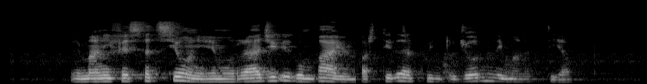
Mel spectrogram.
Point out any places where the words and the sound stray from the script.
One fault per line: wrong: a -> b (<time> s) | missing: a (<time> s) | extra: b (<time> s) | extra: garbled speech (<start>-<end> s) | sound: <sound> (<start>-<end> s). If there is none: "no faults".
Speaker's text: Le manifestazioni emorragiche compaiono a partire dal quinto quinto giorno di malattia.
missing: quinto (4.6 s)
